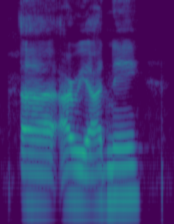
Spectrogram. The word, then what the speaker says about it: Ariadne: Where he's like showing Ariadne. Am I say that right, Caleb? – Yeah, you got it.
